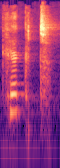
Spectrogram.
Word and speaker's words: kicked: Another example would be the word kicked. The ED is pronounced t even though in some other words it's pronounced ed or d.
